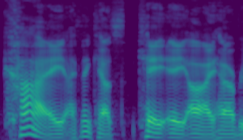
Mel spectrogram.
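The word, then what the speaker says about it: χ: greek word for christ is x and it's pronounced kai i think that's k-a-i however you pronounce it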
